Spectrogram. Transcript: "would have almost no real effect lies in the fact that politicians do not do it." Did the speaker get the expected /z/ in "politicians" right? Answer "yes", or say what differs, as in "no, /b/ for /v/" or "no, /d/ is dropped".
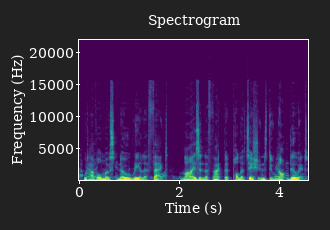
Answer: yes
